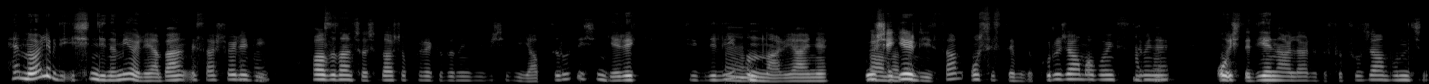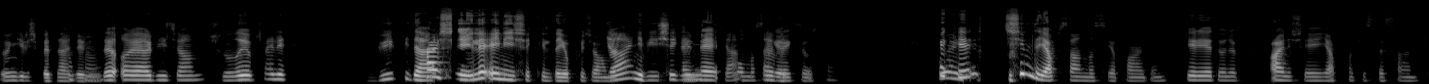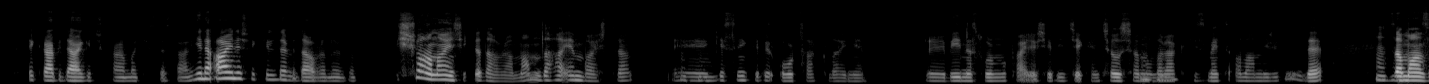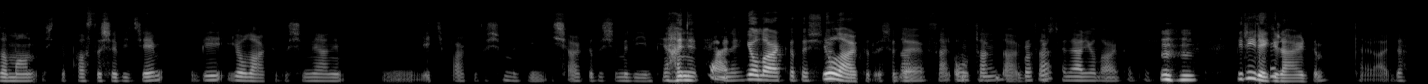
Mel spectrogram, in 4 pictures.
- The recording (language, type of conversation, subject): Turkish, podcast, Seni en çok gururlandıran başarın neydi?
- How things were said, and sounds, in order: other background noise; tapping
